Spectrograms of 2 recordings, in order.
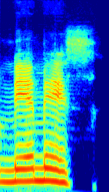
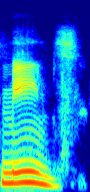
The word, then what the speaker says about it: memes: Okay, Spanish speakers, it's not memes, it's memes. Okay, so memes.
